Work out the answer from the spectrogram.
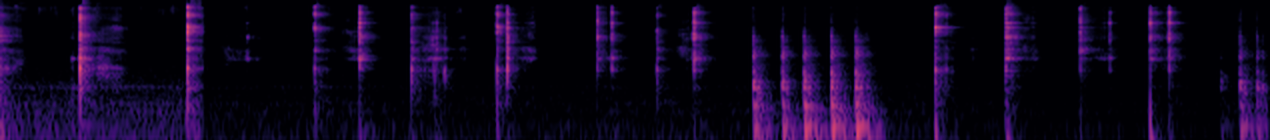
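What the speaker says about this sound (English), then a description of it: "I'm now going to add in my chia seeds that are freshly soaked." Soaked chia seeds spooned into a smoothie blender jar, heard as a series of sharp clinks and taps of a spoon against the container, irregular and close, with brief scraping bursts and silence between.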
